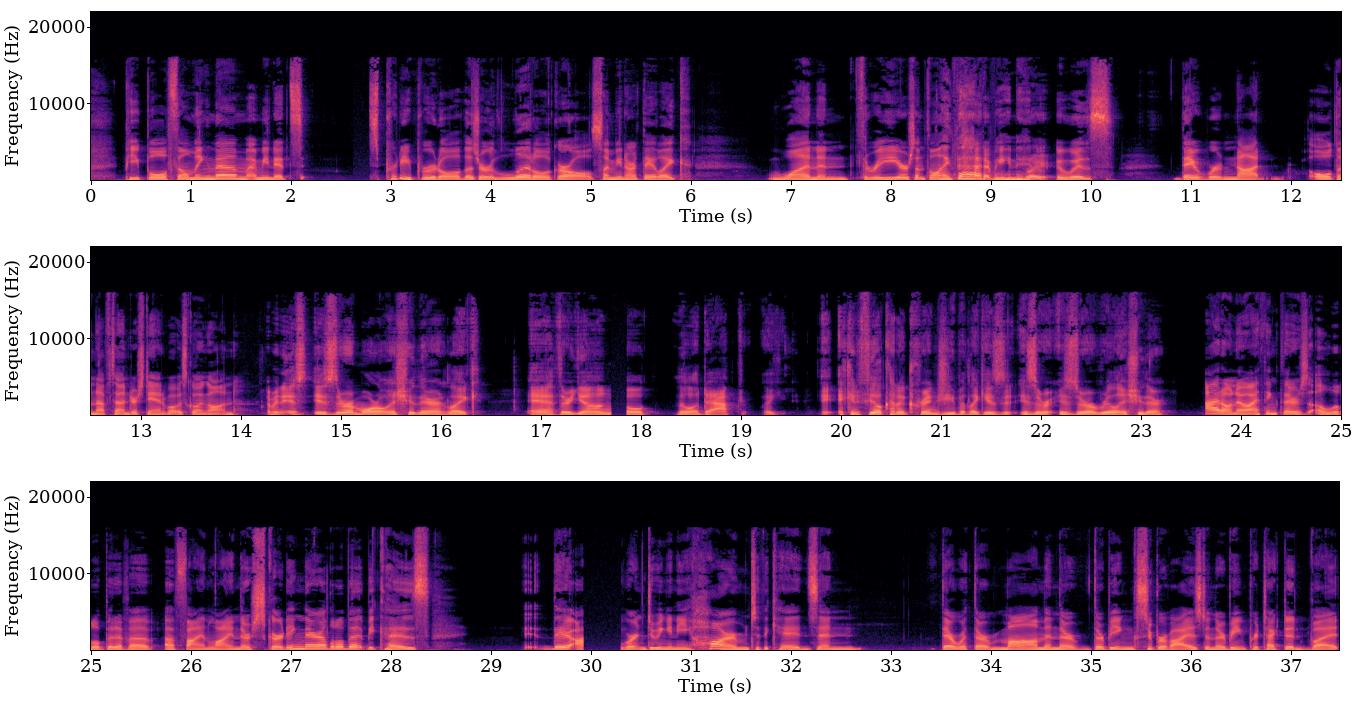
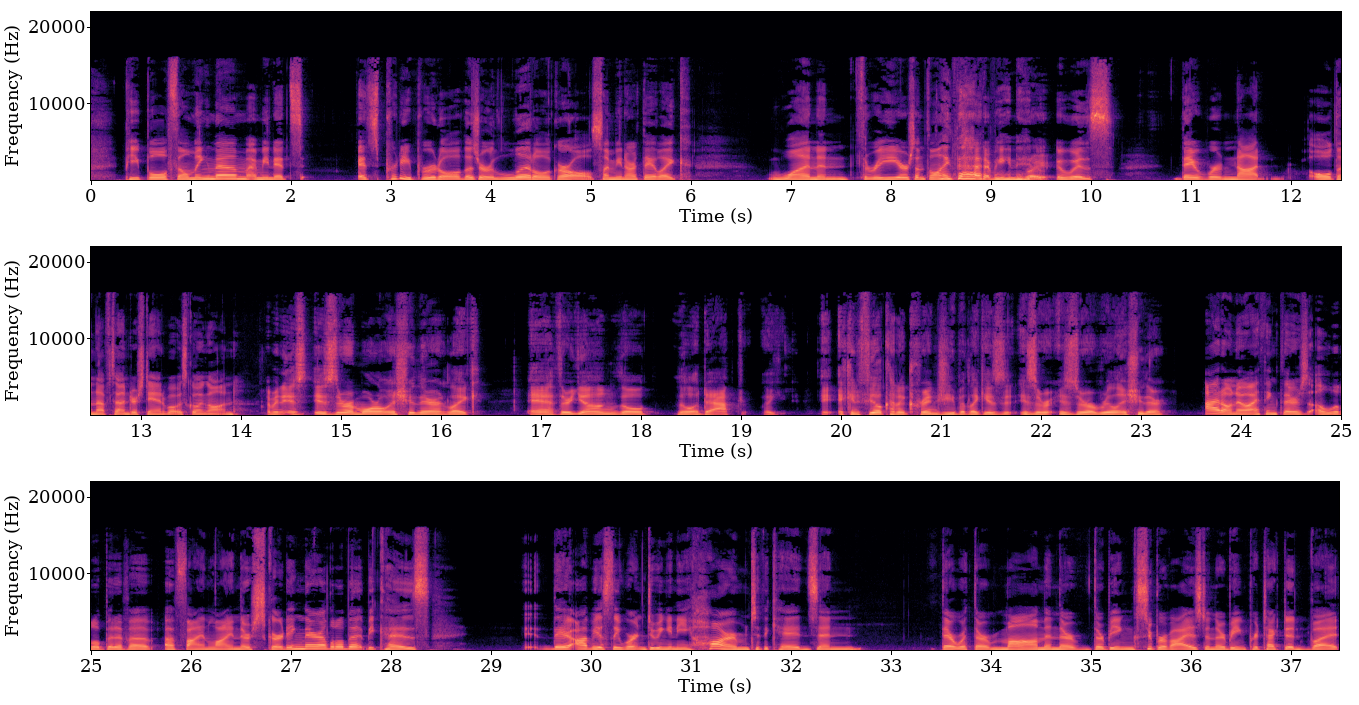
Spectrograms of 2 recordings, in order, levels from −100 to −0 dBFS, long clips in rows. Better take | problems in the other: second | audio cutting out; at 2.5 s, at 18 s and at 30 s

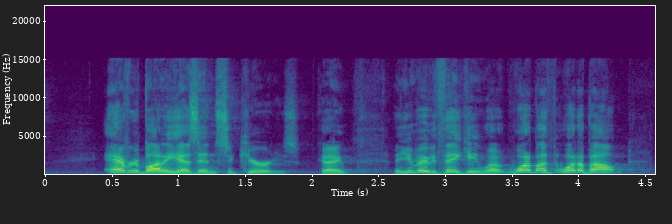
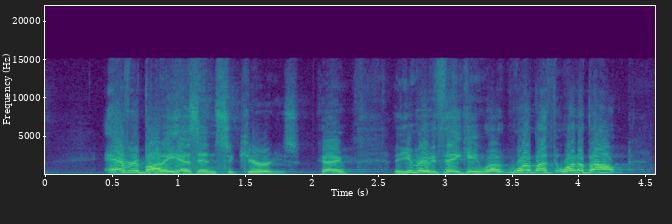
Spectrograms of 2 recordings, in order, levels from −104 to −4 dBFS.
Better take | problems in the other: first | distortion; heavy; 6 dB below the speech

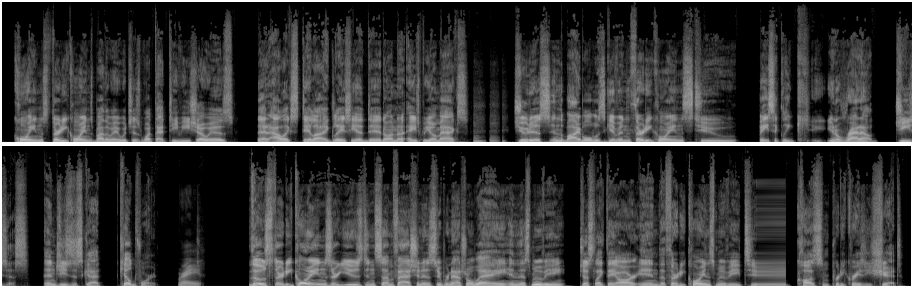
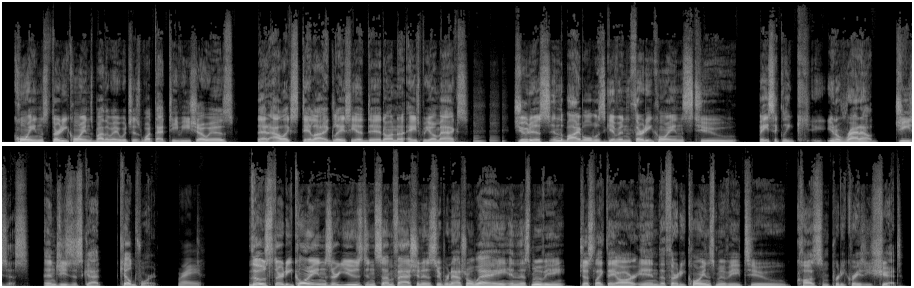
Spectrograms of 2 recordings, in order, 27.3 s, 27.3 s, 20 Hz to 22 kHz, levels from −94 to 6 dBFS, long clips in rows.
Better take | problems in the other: second | audio freezing; at 25 s

